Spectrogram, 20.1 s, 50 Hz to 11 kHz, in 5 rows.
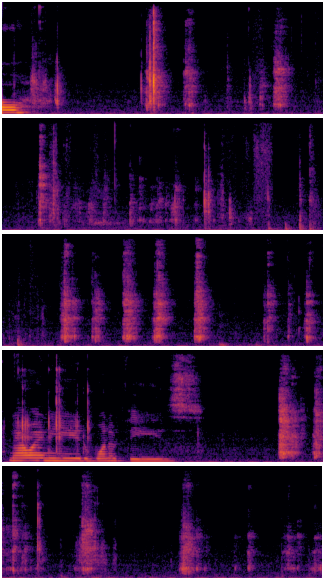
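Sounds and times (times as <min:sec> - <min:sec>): plastic lego pieces clicking: 0:11.3 - 0:13.2.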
